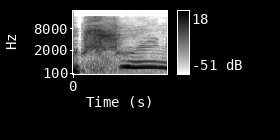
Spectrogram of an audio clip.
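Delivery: slow, high drawn-out shing; playful mock sword effect; sword-drawing sound. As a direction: make the sound of a blade leaving its sheath. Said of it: "a sword out of a scabbard".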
